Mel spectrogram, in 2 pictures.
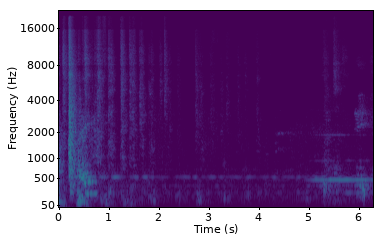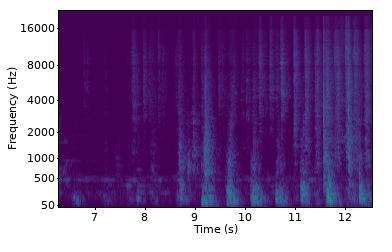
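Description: A dog panting in quick rhythmic breaths, loud and close at the start and again toward the end, with a quieter stretch in between that holds faint whimpering and room noise.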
